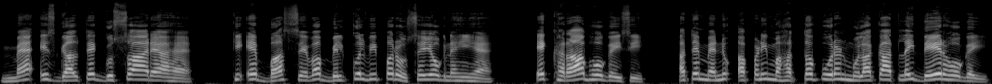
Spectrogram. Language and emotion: Punjabi, angry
